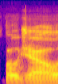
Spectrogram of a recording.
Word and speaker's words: Vogel: So that's all I really had for Marcel Vogel. I say Vogel, but I'm pretty sure it's Vogel.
